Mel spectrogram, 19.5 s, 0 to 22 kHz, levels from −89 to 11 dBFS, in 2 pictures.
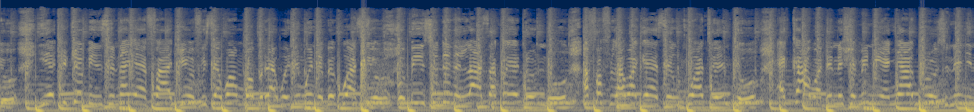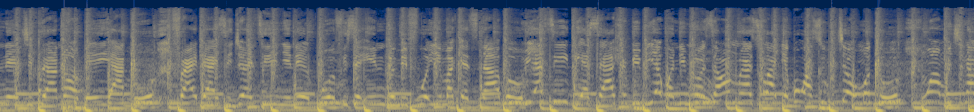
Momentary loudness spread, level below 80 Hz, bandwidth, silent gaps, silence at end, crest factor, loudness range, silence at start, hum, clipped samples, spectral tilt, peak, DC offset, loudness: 2 LU; -18 dBFS; 17 kHz; none; 0 s; 10 dB; 1 LU; 0 s; none; under 0.1%; -4.5 dB/octave; 0 dBFS; under 0.1%; -12 LUFS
